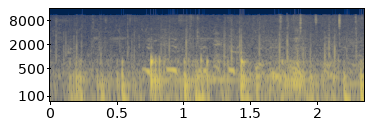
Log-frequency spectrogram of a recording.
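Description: A quick, uneven run of sharp clicks and knocks from arrows being shot at a bundled reed archery target and striking in and around it, with faint voices behind.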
